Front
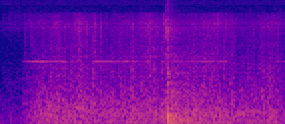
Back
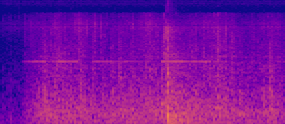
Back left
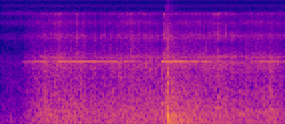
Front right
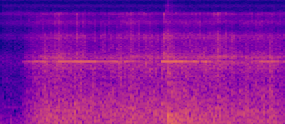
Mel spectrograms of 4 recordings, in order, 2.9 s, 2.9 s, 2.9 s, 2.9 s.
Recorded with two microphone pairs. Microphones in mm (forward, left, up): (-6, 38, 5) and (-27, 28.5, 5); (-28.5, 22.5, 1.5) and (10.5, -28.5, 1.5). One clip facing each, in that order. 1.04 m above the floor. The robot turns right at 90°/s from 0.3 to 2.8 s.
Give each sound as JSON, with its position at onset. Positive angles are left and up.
{"t": 1.6, "sound": "a door slam", "azimuth_deg": 145, "distance_m": 0.7}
